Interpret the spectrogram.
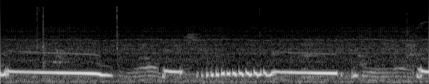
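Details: Calling to attract females, a breeding male local collared dove gives a long level coo, a short rising note, then a rapid throbbing trill that settles into another drawn-out coo.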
